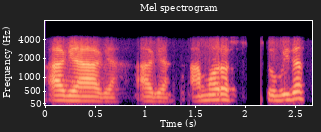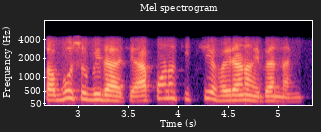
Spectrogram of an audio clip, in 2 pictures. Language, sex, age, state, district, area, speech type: Odia, male, 18-30, Odisha, Dhenkanal, rural, conversation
